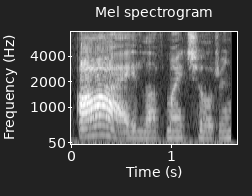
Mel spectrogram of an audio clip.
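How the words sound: The stress falls on the word I. Someone else does not love the children. "if the emphasis is on the first word"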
